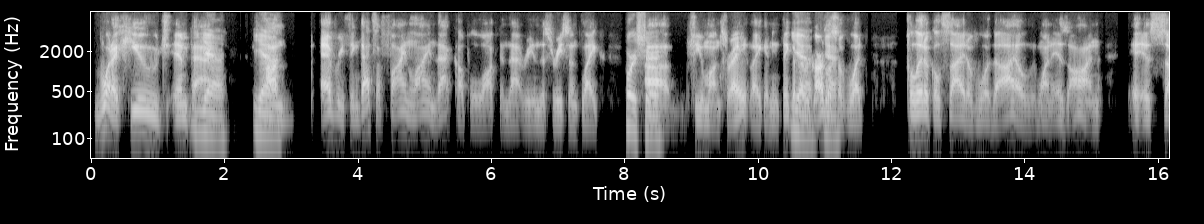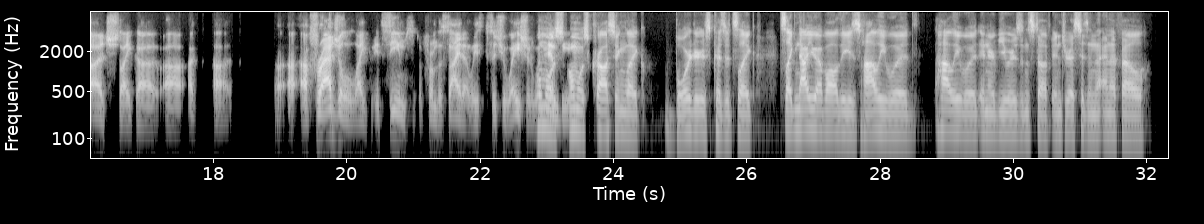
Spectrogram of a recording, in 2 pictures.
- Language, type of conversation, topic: English, unstructured, How has social media changed the way athletes connect with their fans and shape their public image?
- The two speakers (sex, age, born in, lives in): male, 20-24, United States, United States; male, 45-49, Ukraine, United States
- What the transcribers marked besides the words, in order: other background noise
